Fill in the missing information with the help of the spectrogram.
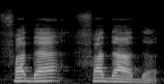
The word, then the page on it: fadat, fadada: Provençal; fada, fadado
